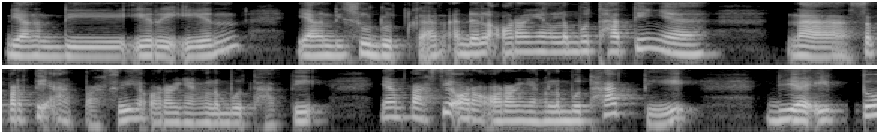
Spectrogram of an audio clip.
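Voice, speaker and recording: A woman giving a relaxed, conversational sermon in a slightly low voice. She talks to her listeners like a mother and acts out the voices she quotes. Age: adult with a child. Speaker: preacher.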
